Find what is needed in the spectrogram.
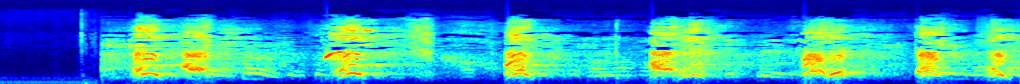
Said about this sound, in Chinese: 警犬中队的铁门还没拉开，我们就听到了此起彼伏的叫声。当我们一步步靠近，警犬小家伙们一个个都站起身来，对着我们使劲儿的叫。这急促的叫声不是来自家犬的欢迎，而是警犬的职业习惯。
